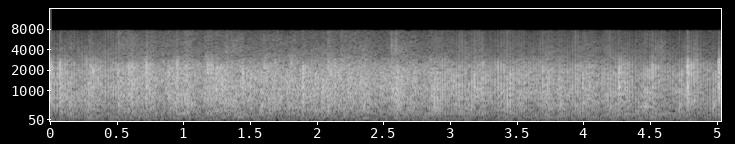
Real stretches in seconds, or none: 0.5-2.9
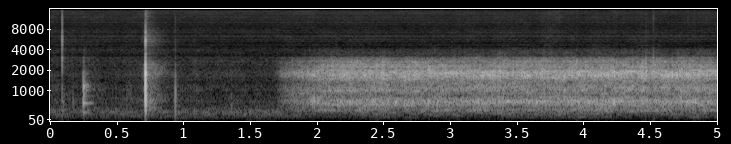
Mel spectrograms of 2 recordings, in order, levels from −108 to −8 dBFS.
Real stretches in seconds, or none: none

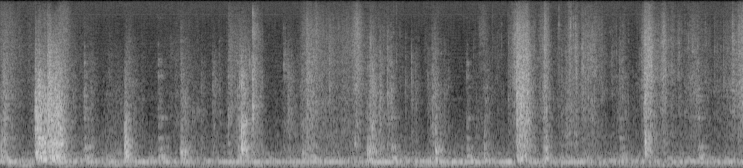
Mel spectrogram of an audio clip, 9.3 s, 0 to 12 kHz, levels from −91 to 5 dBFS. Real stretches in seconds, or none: 0.0-9.3

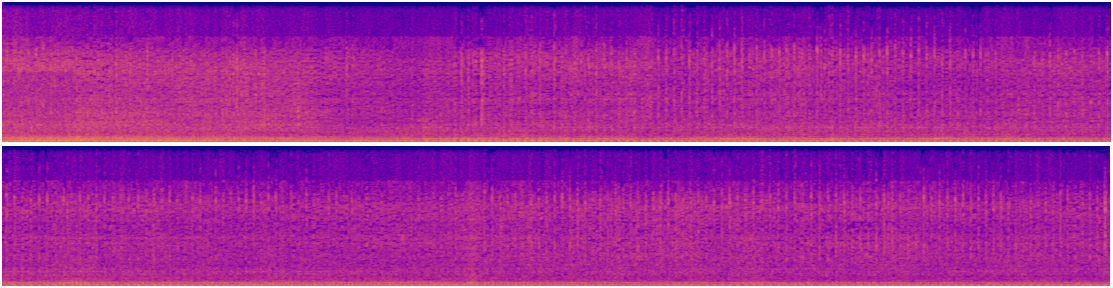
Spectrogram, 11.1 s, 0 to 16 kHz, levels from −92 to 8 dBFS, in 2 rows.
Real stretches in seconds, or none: 0.0-1.3; 2.8-11.1

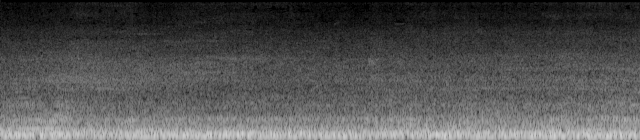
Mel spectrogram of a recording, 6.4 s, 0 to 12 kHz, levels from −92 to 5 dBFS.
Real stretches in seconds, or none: 0.0-3.6; 5.0-6.4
